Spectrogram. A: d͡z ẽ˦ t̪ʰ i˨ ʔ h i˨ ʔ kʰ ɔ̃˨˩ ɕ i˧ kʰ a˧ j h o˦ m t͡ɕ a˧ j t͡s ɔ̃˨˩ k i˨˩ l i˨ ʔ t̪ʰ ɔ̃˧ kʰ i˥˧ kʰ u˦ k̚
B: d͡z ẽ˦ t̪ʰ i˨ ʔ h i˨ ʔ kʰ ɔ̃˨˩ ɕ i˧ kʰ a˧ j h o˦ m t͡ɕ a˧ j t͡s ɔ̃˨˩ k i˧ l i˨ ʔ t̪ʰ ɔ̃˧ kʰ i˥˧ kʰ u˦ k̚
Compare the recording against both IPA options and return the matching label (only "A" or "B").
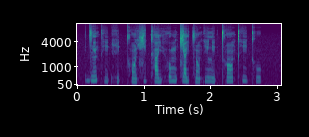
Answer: B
